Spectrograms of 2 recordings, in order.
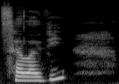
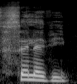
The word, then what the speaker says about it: c'est la vie: Только американцы ее немного произносят по-своему, они говорят «c'est la vie», а во французском она звучит «c'est la vie».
